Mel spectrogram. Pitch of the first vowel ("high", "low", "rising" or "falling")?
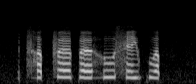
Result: rising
